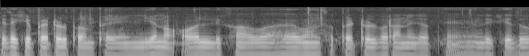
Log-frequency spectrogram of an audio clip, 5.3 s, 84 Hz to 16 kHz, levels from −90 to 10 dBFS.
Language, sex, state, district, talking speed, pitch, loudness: Hindi, male, Chhattisgarh, Kabirdham, 215 wpm, 100 Hz, -20 LUFS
